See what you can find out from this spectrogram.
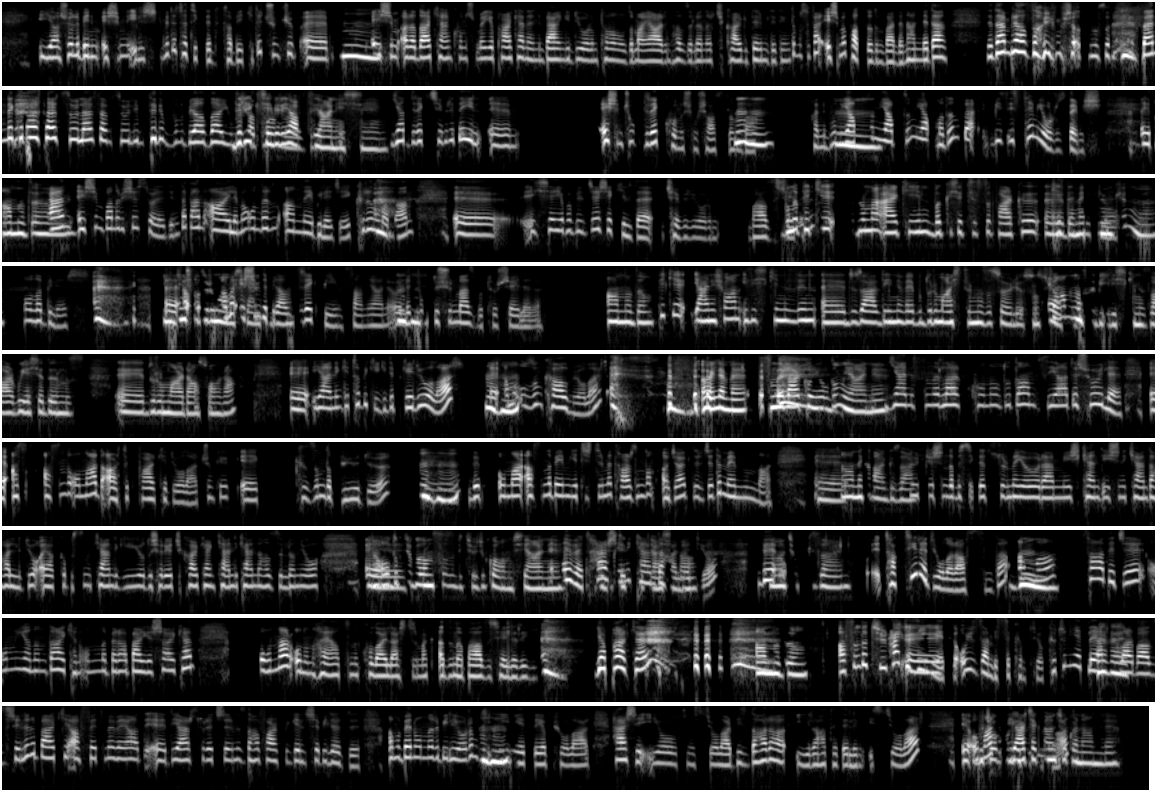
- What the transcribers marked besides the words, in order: laughing while speaking: "biraz daha yumuşatmıyorsun?"; other background noise; laugh; chuckle
- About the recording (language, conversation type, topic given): Turkish, podcast, Kayınvalidenizle ilişkinizi nasıl yönetirsiniz?
- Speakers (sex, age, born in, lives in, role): female, 30-34, Turkey, Germany, guest; female, 35-39, Turkey, Estonia, host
